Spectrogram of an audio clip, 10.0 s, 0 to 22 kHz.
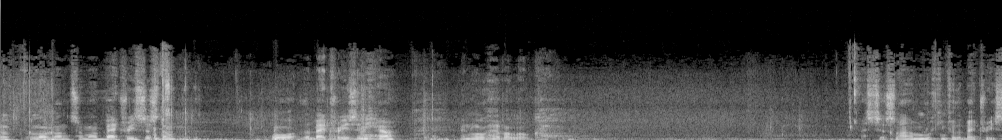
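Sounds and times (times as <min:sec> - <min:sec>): low rumble with light hiss: 0:00.0 - 0:10.0.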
